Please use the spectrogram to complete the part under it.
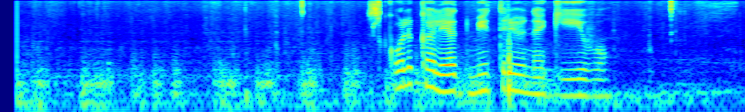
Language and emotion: Russian, neutral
